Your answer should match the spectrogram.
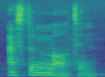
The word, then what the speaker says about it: Aston Martin: The sports car manufacturer Aston Martin is actually pronounced Aston Martin.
